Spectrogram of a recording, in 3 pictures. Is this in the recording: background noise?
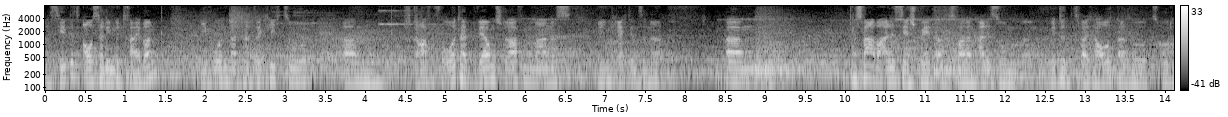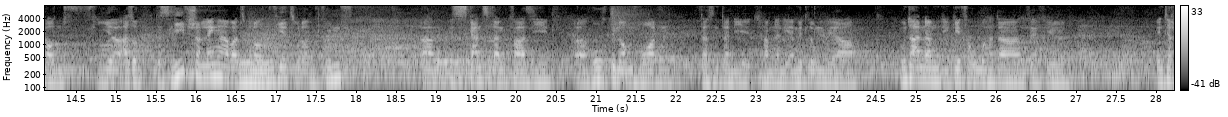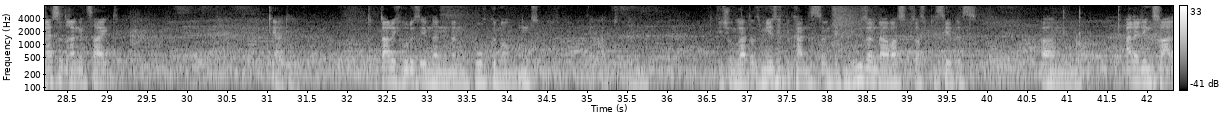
yes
